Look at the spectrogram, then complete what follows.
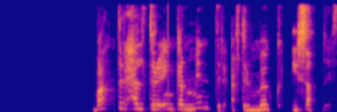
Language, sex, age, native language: Icelandic, female, 11, Icelandic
